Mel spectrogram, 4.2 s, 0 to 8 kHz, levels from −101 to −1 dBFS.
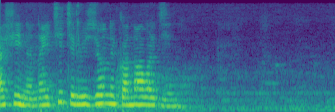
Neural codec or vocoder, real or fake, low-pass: vocoder, 44.1 kHz, 128 mel bands every 512 samples, BigVGAN v2; fake; 7.2 kHz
